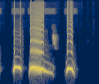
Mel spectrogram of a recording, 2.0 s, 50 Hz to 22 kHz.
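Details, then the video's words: Spotted dove calling live in a wild-style voice with a one-kuk pattern: a short flat coo, then a long slurred coo sliding downward, then a brief arched coo, all mid-pitched and clear in a quiet setting. "เสียงนกเขาใหญ่ ขันสด คารมป่า100 ขัน 1 กุกเพราะๆ"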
